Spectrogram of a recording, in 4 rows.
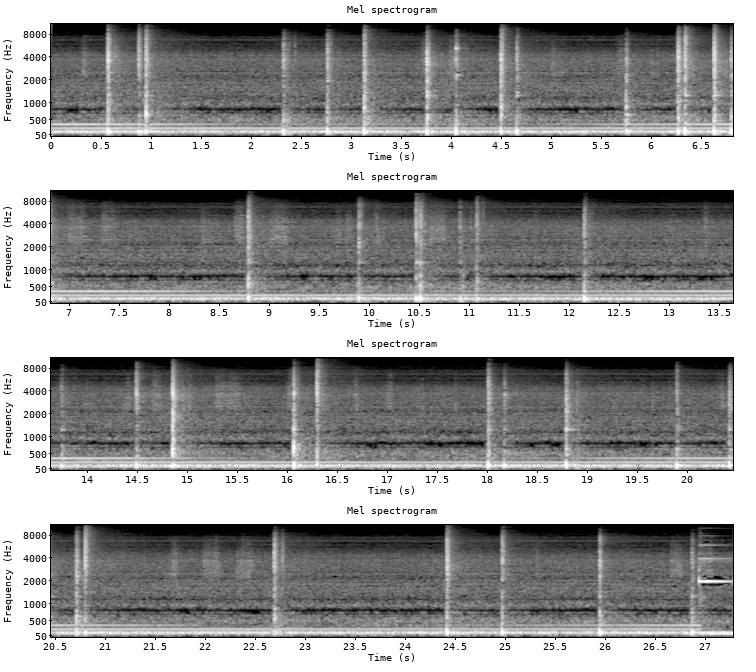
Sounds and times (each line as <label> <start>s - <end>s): microwave 0.0s - 27.2s
microwave popcorn 0.0s - 27.2s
